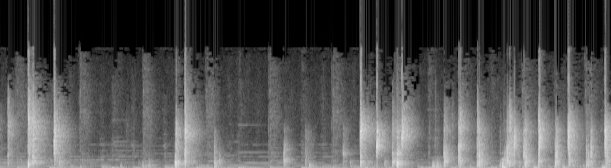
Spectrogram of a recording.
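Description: Background music, over it sharp crackles and taps from a thin plastic water bottle being squeezed by hand to push foam out, coming thick and fast in the second half.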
